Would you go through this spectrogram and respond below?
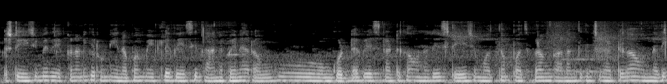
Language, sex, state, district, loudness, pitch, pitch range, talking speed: Telugu, female, Andhra Pradesh, Visakhapatnam, -16 LUFS, 170 Hz, 165-175 Hz, 180 wpm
